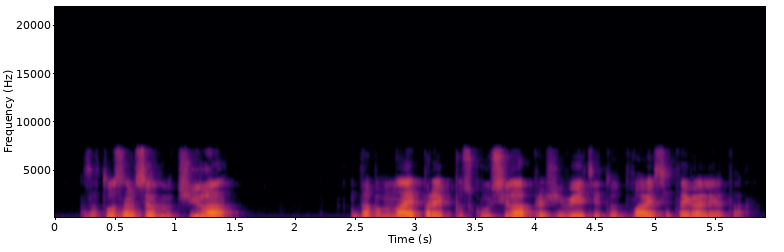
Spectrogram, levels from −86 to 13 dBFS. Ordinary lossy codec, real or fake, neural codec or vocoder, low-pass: none; fake; vocoder, 44.1 kHz, 128 mel bands every 256 samples, BigVGAN v2; 7.2 kHz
